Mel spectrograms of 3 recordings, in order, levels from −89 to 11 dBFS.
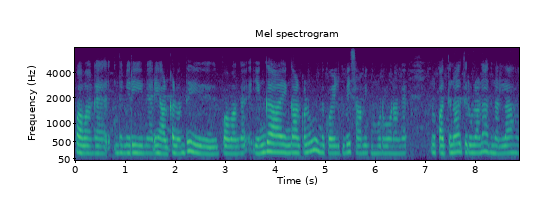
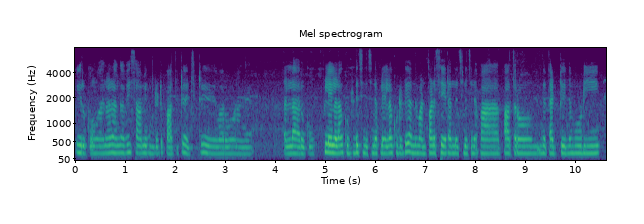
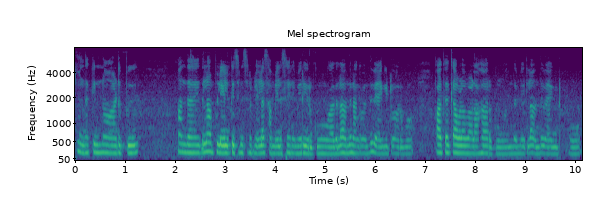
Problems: background sounds at intervals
